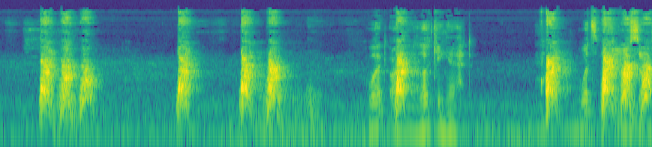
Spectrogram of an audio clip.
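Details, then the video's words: Pug giving bursts of rapid barks, two or three at a time with pauses between, some short whiny yips mixed in, and a low steady hum underneath. "Mishka the Pug barking"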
